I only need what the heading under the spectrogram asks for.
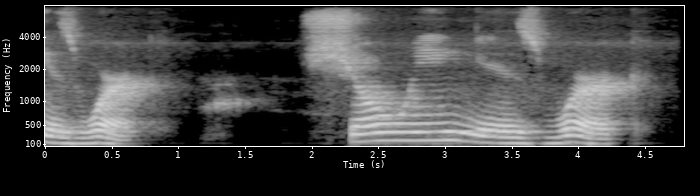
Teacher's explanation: the dropping of the h sound when those words occur in the middle of the phrase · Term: dropped h sounds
